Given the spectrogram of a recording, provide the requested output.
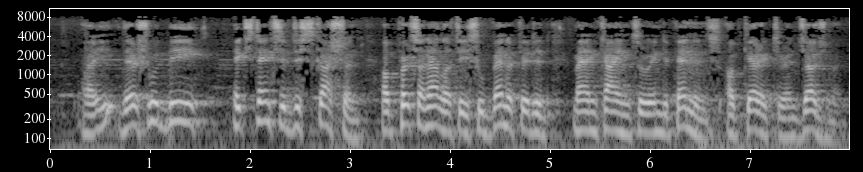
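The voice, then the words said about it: Put-on Russian accent quoting Einstein. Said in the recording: “forgive the Russian accent”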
